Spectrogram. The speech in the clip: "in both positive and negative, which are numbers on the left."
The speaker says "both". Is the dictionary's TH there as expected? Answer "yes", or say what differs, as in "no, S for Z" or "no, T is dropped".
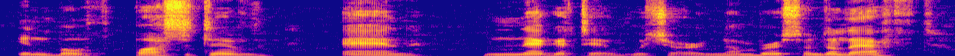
yes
